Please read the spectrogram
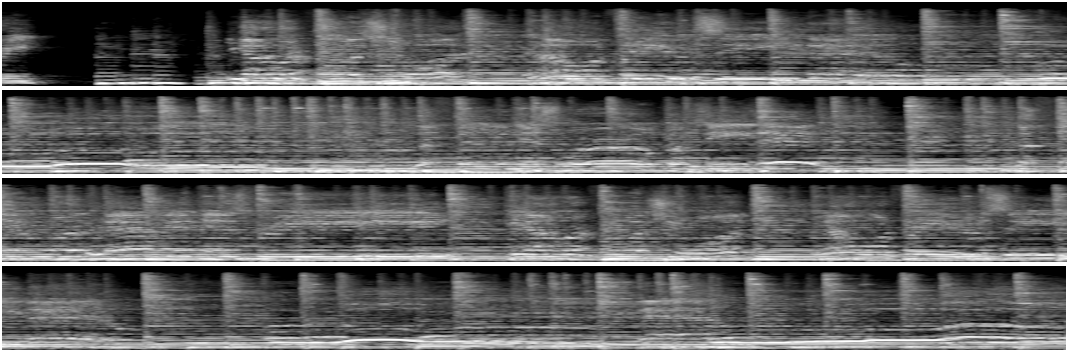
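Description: Three acoustic guitars strummed while three men sing an acoustic song together. The sound cuts out for about a second near the start, then the song carries on.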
